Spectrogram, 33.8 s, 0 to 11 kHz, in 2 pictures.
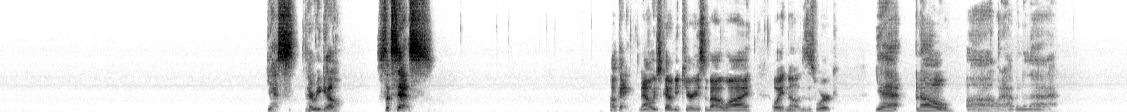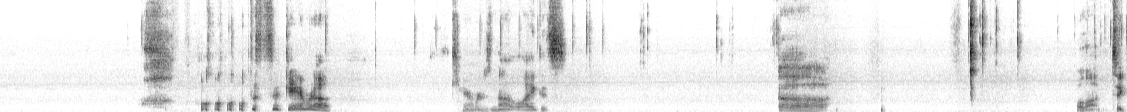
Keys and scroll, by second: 4.7-6.2 typing, 7.6-9.1 typing, 13.2 typing, 15.7 v, 18.6-21.7 typing, 23.0-25.6 typing, 27.5 super+q, 32.0-33.8 typing.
